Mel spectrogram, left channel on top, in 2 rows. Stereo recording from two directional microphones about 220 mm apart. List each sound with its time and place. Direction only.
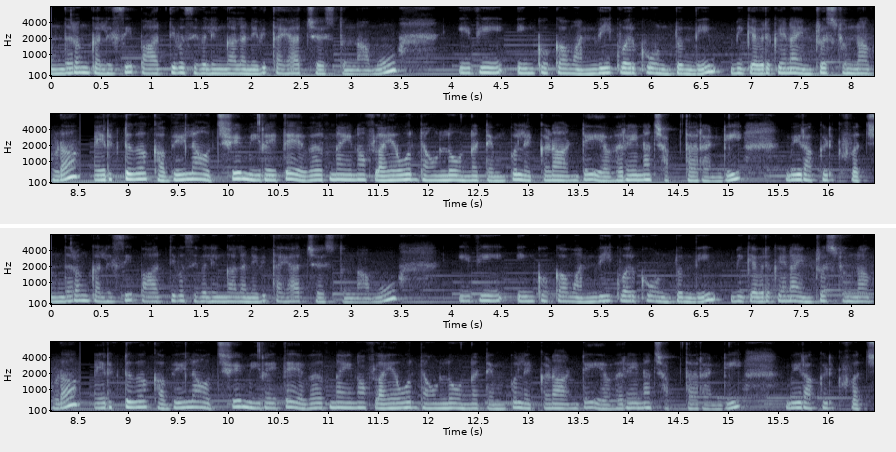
0.1 s speech: 10° left (ahead or behind)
